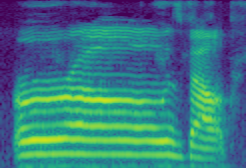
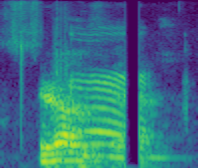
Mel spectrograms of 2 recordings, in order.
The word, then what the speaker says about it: Roosevelt: Roosevelt. Roosevelt. Yes. Roosevelt. Roosevelt. Roosevelt. Good, good. So see how far back my tongue is when I make that R sound?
